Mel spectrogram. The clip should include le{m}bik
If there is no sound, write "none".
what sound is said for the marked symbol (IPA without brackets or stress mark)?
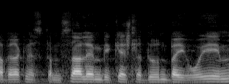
m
